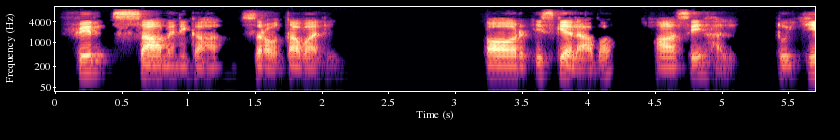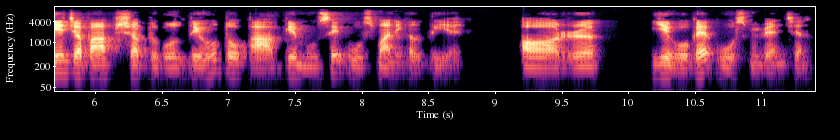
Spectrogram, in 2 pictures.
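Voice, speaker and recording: A man's voice: lowish voice, highs cut off. A man teaching as an exam coaching teacher, walking through mock test answers, repeating key points and often checking that students follow.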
